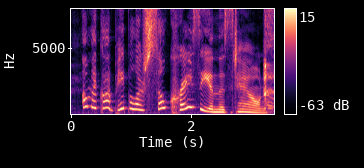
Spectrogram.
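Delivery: very high, swooping, slight southern twang. Retelling own earlier words, with a little southern twang. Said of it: "I put a little southern twang in my voice".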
